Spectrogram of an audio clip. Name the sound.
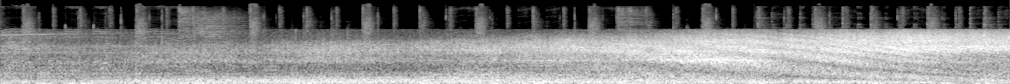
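airplane engine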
